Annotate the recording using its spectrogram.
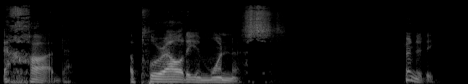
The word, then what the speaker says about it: Echad: And then there's Echad. Again, if you say it right, you're going to spit on somebody. Echad.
